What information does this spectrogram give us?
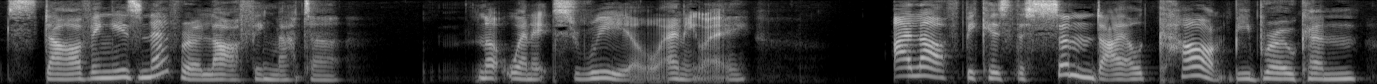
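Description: A woman voicing a calm, patient female dog who explains things slowly. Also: mid-range voice.

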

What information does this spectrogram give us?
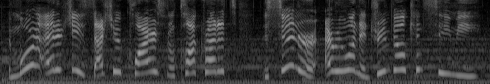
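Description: A very high, swooping cartoon clock mascot voiced by a woman, chummy and full of boasts. The delivery is theatrical and sing-song, with music playing underneath. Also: animated, quick pace. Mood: chummy, eager.

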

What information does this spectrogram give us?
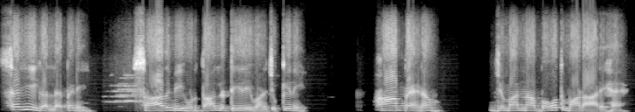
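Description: Female storyteller, low register, reads scripted tales and dialogue phrase by phrase. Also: sing-song, measured pace.

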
